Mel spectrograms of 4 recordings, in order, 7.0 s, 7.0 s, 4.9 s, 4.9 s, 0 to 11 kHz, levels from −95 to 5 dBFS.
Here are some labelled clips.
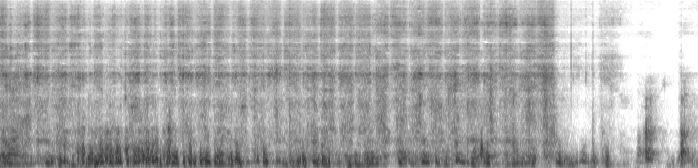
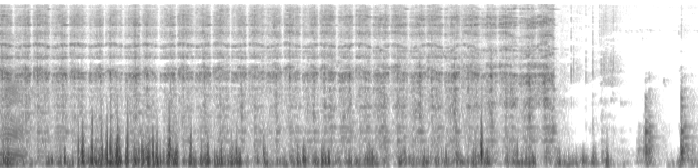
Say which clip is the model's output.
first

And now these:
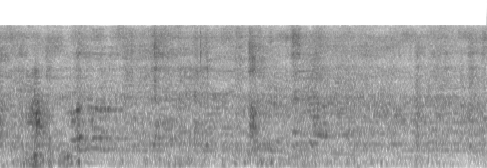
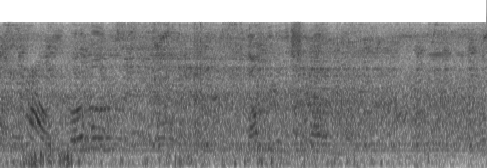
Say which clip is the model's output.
first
